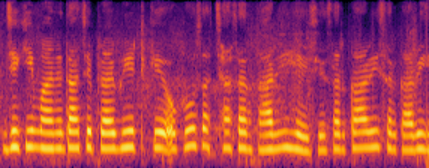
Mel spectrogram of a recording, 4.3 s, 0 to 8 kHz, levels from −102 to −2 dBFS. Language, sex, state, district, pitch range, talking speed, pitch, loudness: Maithili, female, Bihar, Madhepura, 235-260 Hz, 210 wpm, 250 Hz, -15 LUFS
